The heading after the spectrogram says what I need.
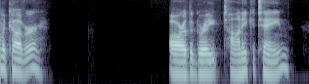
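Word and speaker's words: Tawny Kitaen: And the legs on the cover are the great Tony Katain. That's how you pronounce it.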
